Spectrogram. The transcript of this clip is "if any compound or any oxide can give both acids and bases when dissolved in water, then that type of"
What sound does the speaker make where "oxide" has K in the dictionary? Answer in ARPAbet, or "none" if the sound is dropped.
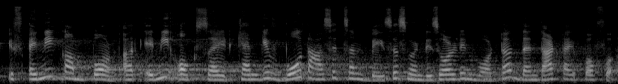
K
